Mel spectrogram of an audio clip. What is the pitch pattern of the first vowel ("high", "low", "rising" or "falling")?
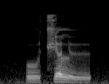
low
